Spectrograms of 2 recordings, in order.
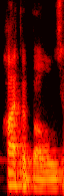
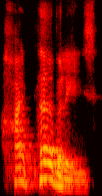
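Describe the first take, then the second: First: Hyperboles as HY-per-bowls; hyperboles stressed on HY, rhyming its end with "bowls"; mistaken pronunciation. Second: Hyperboles as hy-PER-buh-lees; hyperboles ending in "lees", stress on the second syllable; correct pronunciation. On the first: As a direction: say hyperboles in three syllables, ending like "bowls". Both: Shown as a demonstration. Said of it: "as it's pronounced".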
